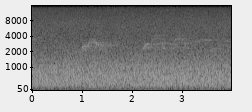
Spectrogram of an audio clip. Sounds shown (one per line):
Hermit Thrush song
Swainson's Thrush song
